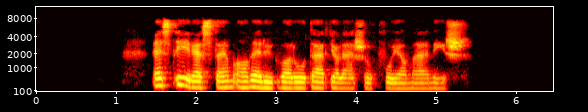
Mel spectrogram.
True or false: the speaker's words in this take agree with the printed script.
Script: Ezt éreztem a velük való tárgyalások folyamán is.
true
